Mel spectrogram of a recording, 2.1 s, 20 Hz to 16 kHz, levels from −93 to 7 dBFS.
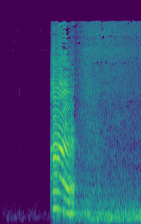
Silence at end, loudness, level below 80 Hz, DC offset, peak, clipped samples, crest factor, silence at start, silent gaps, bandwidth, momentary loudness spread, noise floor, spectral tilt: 0 s; -12 LUFS; -50 dBFS; under 0.1%; 0 dBFS; under 0.1%; 16 dB; 0.75 s; none; 11.5 kHz; 19 LU; -78 dBFS; -3.5 dB/octave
